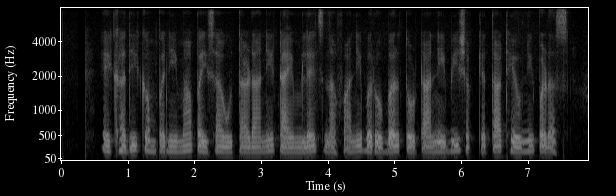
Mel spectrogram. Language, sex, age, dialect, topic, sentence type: Marathi, female, 31-35, Northern Konkan, banking, statement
